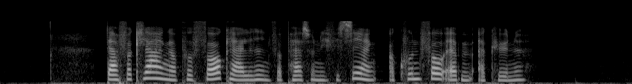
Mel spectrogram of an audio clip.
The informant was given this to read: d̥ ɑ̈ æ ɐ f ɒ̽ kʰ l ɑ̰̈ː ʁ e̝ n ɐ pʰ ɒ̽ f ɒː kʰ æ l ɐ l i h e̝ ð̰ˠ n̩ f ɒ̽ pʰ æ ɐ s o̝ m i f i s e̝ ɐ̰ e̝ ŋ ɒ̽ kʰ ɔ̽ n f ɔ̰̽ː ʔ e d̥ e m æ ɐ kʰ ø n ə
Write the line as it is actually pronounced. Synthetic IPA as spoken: d̥ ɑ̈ æ ɐ f ɒ̽ kʰ l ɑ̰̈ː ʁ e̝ ŋ ɐ pʰ ɒ̽ f ɒː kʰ æ ɐ l i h e̝ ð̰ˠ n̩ f ɒ̽ pʰ æ ɐ s o̝ n i f i s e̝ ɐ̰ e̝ ŋ ɒ̽ kʰ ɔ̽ n f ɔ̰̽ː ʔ æ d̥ e m æ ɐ kʰ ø n ə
